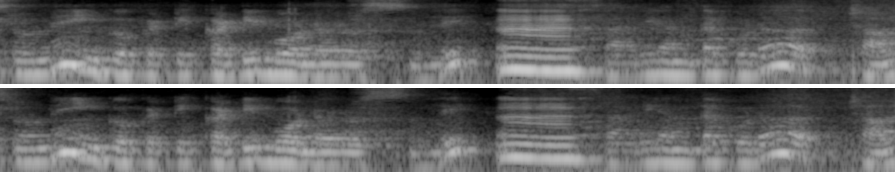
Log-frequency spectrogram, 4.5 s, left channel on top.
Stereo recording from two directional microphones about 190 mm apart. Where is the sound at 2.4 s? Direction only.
Centre (ahead or behind).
